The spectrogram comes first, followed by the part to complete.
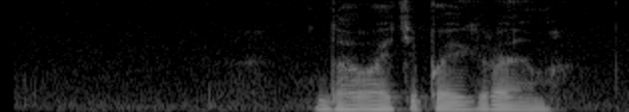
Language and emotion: Russian, neutral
